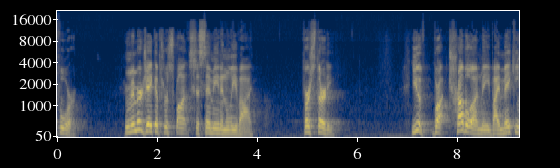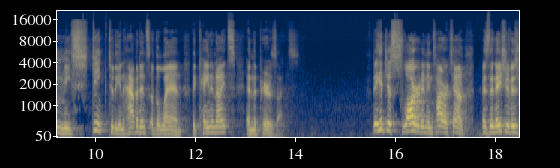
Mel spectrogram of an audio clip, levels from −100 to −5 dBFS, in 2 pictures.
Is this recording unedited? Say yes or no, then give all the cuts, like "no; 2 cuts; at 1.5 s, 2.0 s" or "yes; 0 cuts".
no; 1 cut; at 17.6 s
